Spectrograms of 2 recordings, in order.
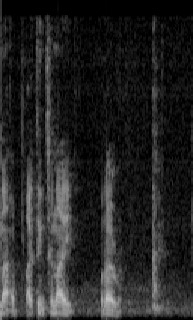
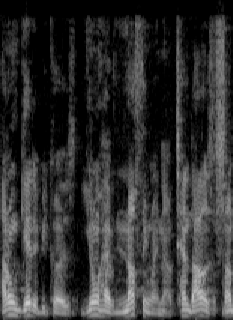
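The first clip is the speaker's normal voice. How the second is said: ordinary talk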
